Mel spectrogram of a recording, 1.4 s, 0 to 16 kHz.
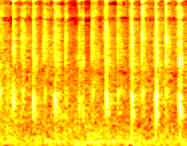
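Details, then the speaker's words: New PCV valve for a 1994 Chevrolet Silverado, shaken by hand: light crisp clicking rattle about ten clicks a second, showing the internal flap moves freely to open and shut; a good valve. "That means that valve is free, or the flap on it is free to open and shut."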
